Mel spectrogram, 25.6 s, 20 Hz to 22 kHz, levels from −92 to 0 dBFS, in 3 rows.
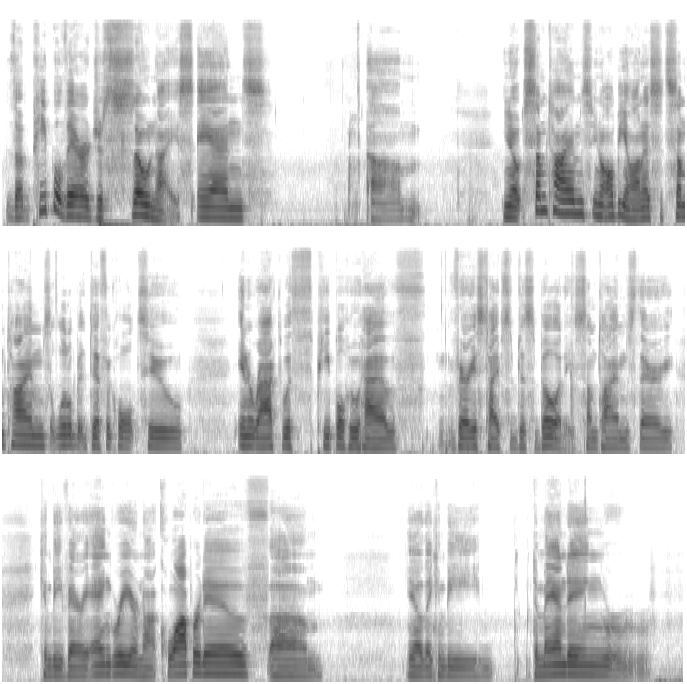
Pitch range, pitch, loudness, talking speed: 115-140 Hz, 125 Hz, -33 LUFS, 115 wpm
